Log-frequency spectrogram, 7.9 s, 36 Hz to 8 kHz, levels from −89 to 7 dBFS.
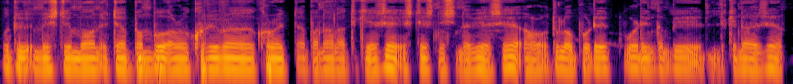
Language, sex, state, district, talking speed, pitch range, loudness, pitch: Nagamese, male, Nagaland, Kohima, 225 wpm, 90-100 Hz, -19 LUFS, 95 Hz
